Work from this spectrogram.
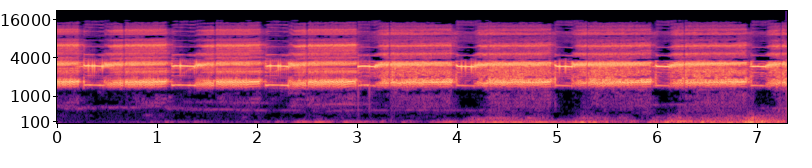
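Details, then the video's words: On Tuesday, 14 March 2023, a cicada (tonggeret) sings a loud, shrill buzzing drone, broken by brief gaps about once a second. "Tonggeret bersuara - nyanyian binatang - binatang bersuara"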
